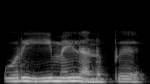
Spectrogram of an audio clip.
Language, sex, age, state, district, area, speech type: Tamil, male, 18-30, Tamil Nadu, Tiruppur, rural, read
